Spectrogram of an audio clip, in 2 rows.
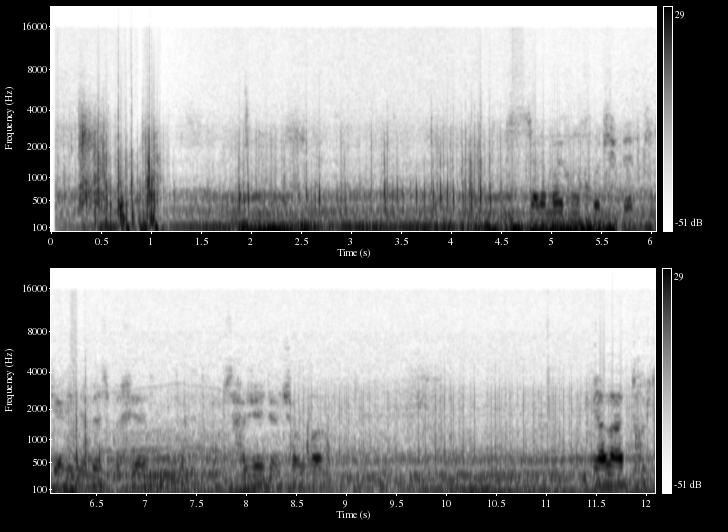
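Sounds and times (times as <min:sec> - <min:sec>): car road rumble from cabin: 0:00.0 - 0:12.0
knocks and rustling: 0:00.2 - 0:07.8.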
